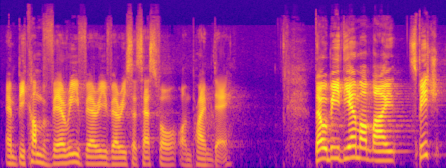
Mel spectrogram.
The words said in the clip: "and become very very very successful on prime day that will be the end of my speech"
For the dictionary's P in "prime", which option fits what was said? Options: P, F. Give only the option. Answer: P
